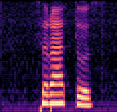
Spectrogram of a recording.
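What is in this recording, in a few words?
"seratus" Indonesian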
